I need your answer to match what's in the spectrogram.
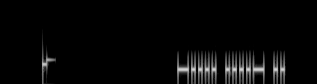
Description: Morse code, heard as a keyed tone, about 36 wpm, 700 Hz. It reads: 64I
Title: Three Challenging Letter-Number Combinations 35wpm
